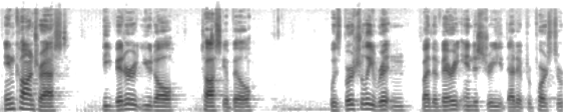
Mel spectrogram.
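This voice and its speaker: A man speaking at a press conference in a forceful, rhetorical way. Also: mid-range voice, smooth.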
